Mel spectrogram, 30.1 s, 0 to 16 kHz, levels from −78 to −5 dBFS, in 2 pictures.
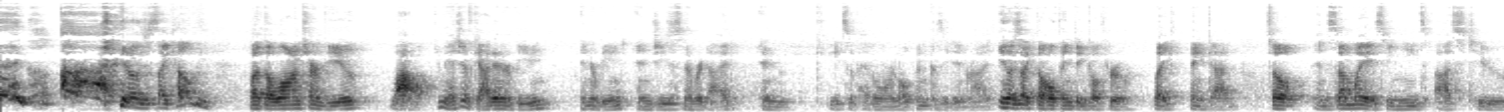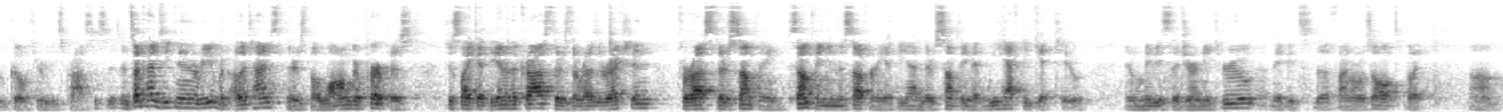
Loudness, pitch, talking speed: -24 LUFS, 115 Hz, 225 wpm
